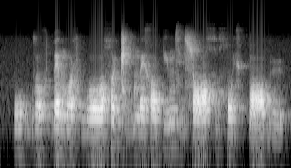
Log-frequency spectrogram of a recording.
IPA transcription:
w o̤ b l o x ɓ ɛ m oː ħ ɡ͡b oː χ ʉ ɡ͡ǁ ɔ̤ m ɛ x ɔ pʲ ʉ m z ɛ̤ ɬ ɔː χ ɔ̤ χ w ɛ̤ x k͡p ɔː b ʉ

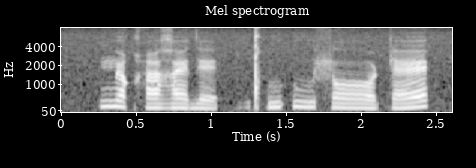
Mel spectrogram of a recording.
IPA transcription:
m ø qʰ æ ʁ æ d ɛ | ǃʼ u ʔ uː ɬ ɔː ʈ æ

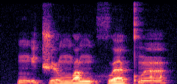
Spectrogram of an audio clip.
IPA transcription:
ŋ i t͡ʃ ø ŋʷ a ŋʷ ə̰ xʷ æ kʷʼ œ̃

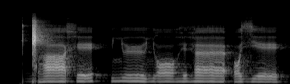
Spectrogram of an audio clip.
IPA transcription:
ɡ͡ǁ aː x e | ʎ ʏː ʎ ɔː ɦ ɪ ɦ æː ʔ ɔ zʲ e

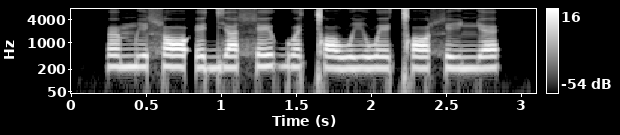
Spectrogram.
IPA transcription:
œ m i ɬ ɔ ʔ e dʲ a ɬ e ɡʷ ɛ ǀ ɔ w i w e ǀ ɔ ɬ i ɲ ɛ

